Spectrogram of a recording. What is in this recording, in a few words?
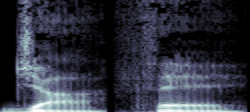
"jathe", concat syllables; Affixing experiment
